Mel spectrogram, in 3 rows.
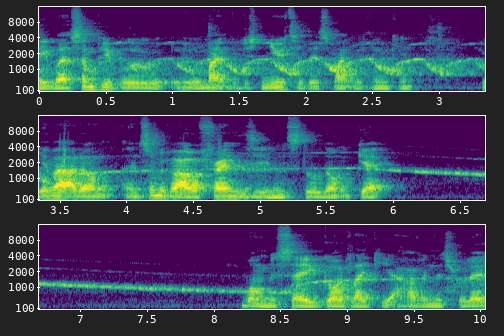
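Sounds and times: siren with falling pitch: 0.0s - 10.0s.

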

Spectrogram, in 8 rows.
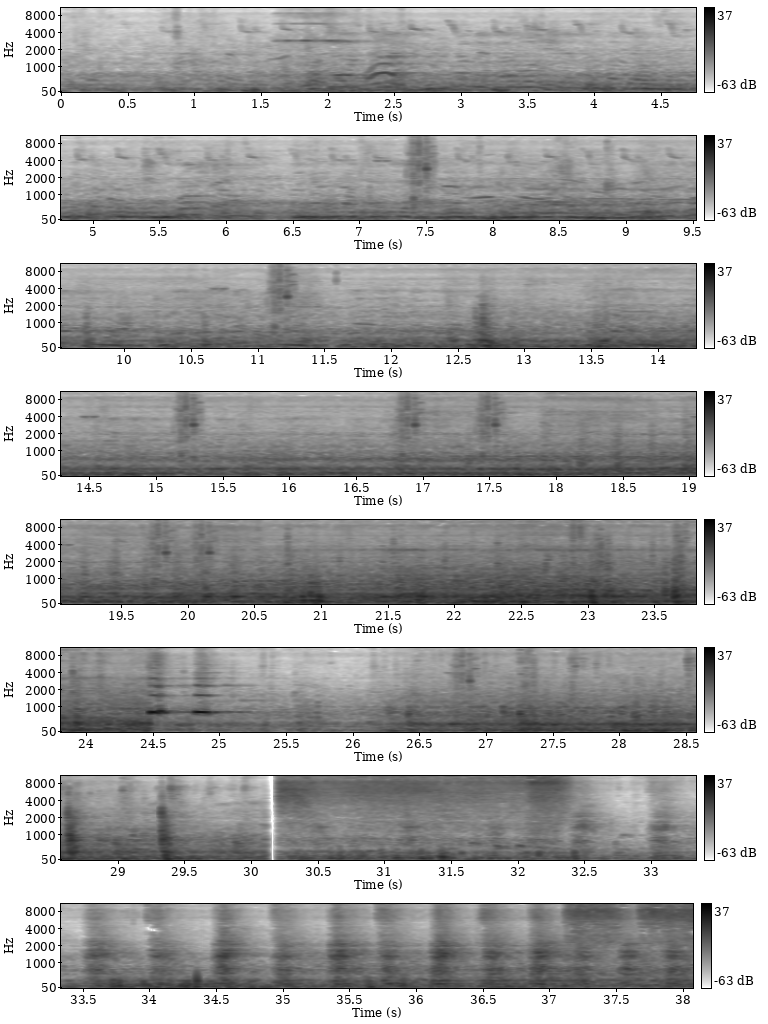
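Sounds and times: steam locomotive passing: 1.2s - 38.0s
hissing steam: 30.2s - 38.0s.

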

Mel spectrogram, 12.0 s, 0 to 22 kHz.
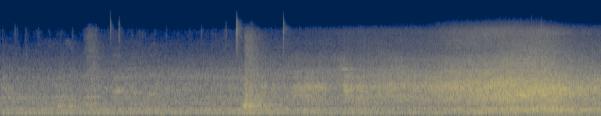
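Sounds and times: low hum of traffic: 0.0s - 12.0s.

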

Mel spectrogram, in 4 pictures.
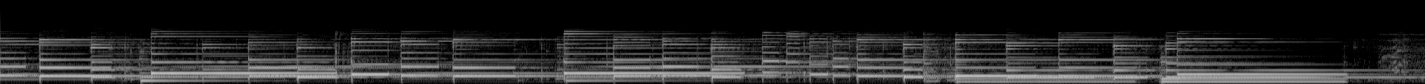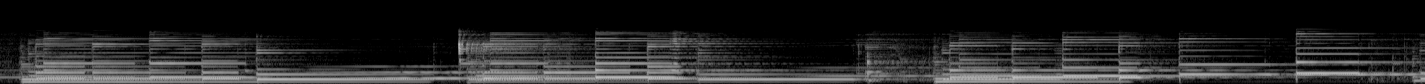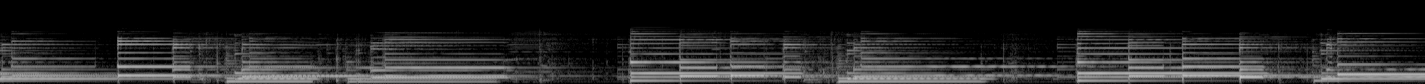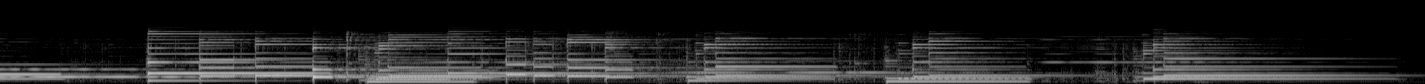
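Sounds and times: guitar with effects: 0.0s - 57.0s.

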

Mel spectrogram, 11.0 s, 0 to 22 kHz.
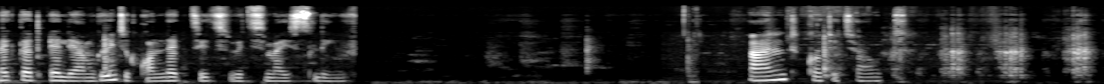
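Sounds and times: scissors cutting fabric: 8.2s - 11.0s.

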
